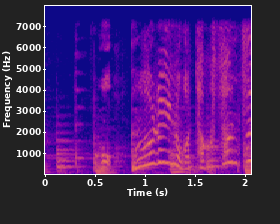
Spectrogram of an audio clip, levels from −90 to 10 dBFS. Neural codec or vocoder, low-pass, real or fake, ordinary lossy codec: vocoder, 44.1 kHz, 80 mel bands, Vocos; 7.2 kHz; fake; none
